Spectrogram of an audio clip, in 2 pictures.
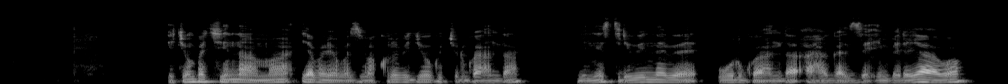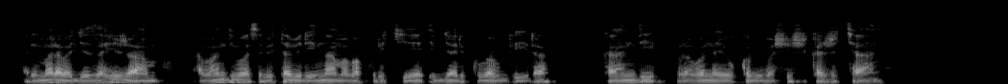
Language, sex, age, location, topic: Kinyarwanda, male, 25-35, Kigali, government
